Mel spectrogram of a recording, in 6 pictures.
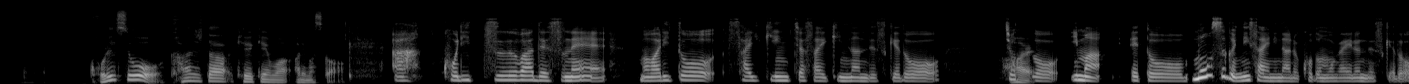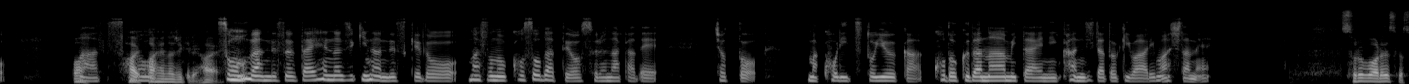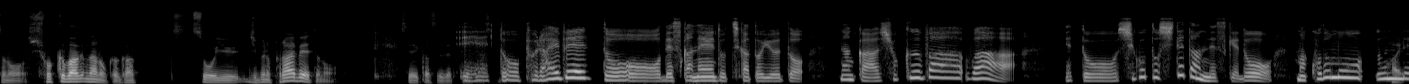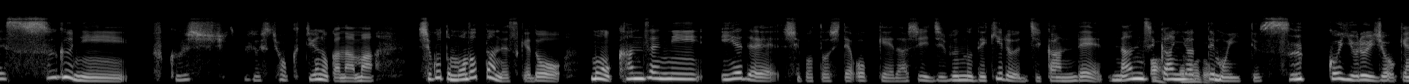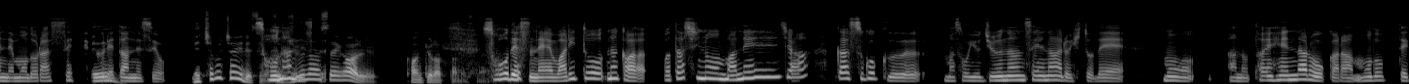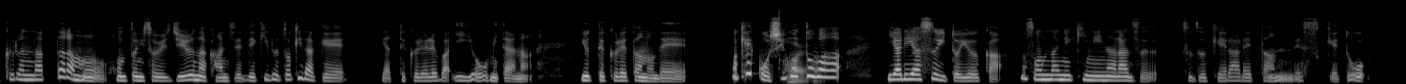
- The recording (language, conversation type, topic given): Japanese, podcast, 孤立を感じた経験はありますか？
- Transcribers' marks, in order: other background noise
